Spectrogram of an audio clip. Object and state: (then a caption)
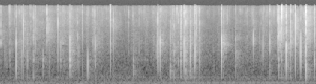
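Crinkly plastic tea bag. A small crinkly plastic bag full of loose tea is squeezed and crumpled in both hands with long nails. Quiet, bright, dense crinkling with sharp crackles grows busier and louder toward the end, with a faint steady low hum underneath.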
